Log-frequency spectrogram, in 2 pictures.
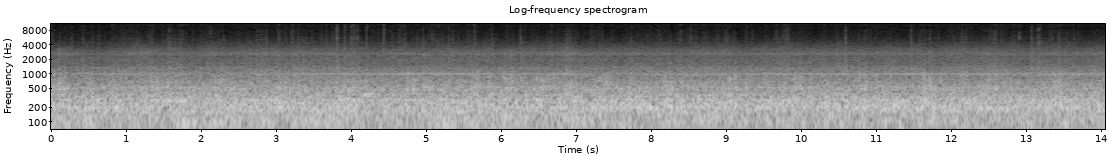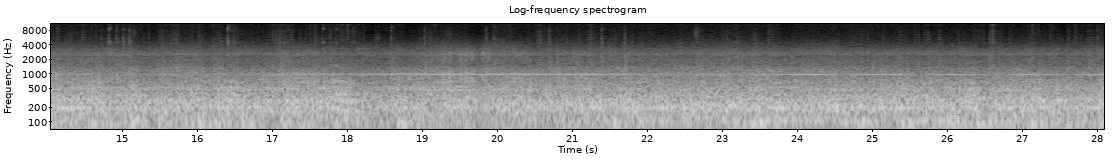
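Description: Running noise inside a Tobu 100 series Spacia limited-express electric train at speed: a steady rumble of wheels on rail, with a thin steady whine above it.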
